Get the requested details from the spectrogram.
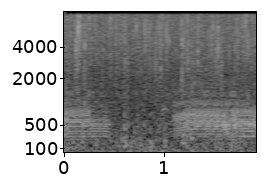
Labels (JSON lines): {"label": "biophony, croak", "recorder": "SoundTrap 500"}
